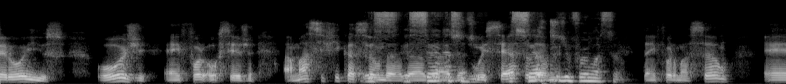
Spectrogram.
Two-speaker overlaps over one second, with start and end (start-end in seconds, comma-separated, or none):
3.6-5.5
